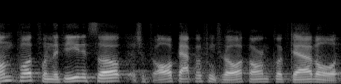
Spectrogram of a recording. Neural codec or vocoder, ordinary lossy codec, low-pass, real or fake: codec, 16 kHz, 0.5 kbps, FunCodec, trained on Chinese and English, 25 frames a second; none; 7.2 kHz; fake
